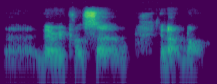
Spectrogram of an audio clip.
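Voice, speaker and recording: A middle-aged man from Sweden speaks reflectively as an interview guest, pausing often and checking in with "right?". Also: medium pitch, lively intonation, gravelly, fairly bright tone. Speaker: podcast guest, life coach.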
